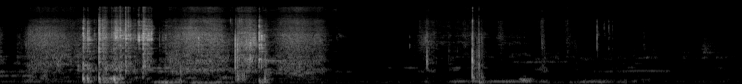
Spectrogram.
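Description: Suzuki Karimun clutch disc handled on a concrete floor: rough scraping and metallic clinks for about three seconds, then a few light clicks.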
